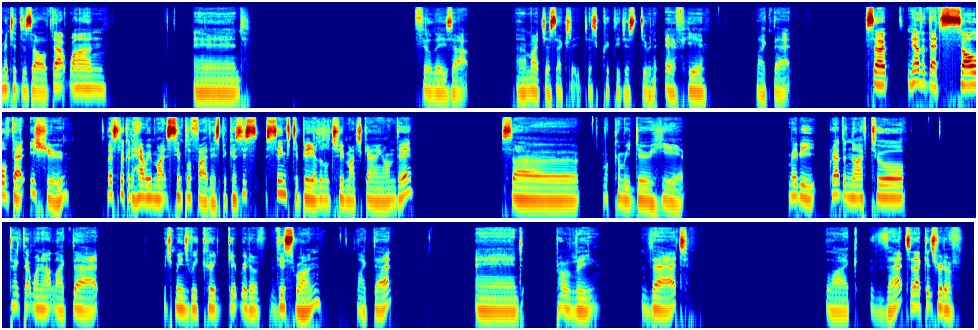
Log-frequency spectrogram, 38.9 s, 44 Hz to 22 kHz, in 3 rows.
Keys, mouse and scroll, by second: 0.7 middle click, 1.0 click, 1.5 middle click, 2.0-2.7 scroll up 1, 2.7 1, 3.5 click, 4.7 4, 5.4 4, 7.3 2, 7.7 click, 8.2 shift+click, 9.2 f, 9.4 click, 9.8 middle click, 10.7 scroll down 1, 11.5 middle click, 12.7-13.6 scroll up 1, 13.6 middle click, 15.0 middle click, 15.8 scroll up 1, 17.3-18.4 middle drag, 18.8 scroll up 2, 19.1-23.3 middle drag, 23.9 k, 26.7 middle click, 28.1 alt+click, 28.7 alt+click, 30.2 ctrl+x, 30.7 middle click, 32.6 alt+click, 34.4 ctrl+x, 34.9 middle click, 35.9-36.2 scroll up 2, 36.2 middle click, 36.7-37.0 scroll down 2, 36.9-38.1 middle drag, 38.5-38.9 scroll up 1.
